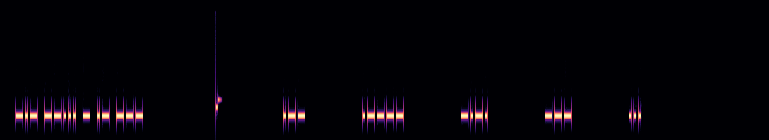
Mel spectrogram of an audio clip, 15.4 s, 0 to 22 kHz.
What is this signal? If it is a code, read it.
Morse code, heard as a keyed tone, about 25 wpm, spaced as for 11 wpm, 700 Hz. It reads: K7TAO W1COS
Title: USA Call Signs - 5 Characters - 8x Character Spacing - 25wpm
